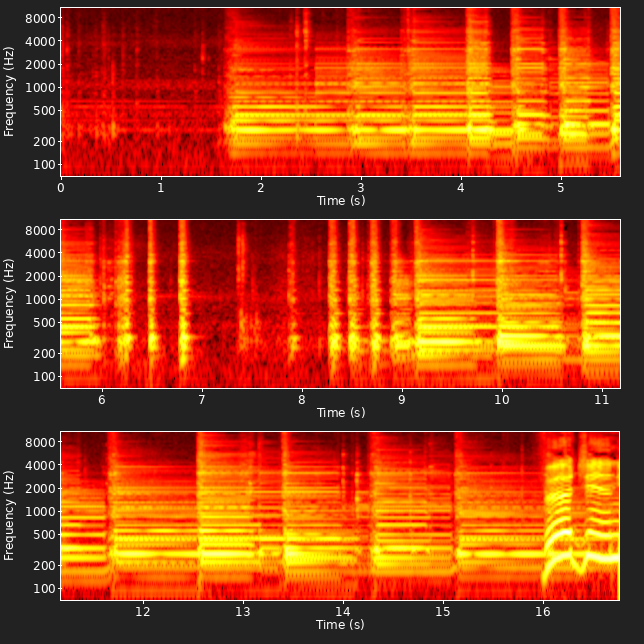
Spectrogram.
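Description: Acoustic-electric guitar strummed in chords. It starts about two seconds in, after a short silence, breaks into a few short choppy stabs near the middle, then goes back to steady strumming.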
